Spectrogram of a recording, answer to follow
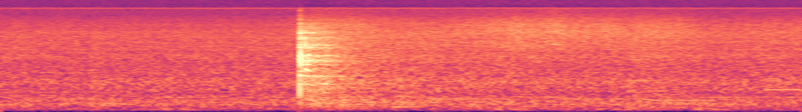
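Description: A single sharp click of a three-cushion carom billiard shot about one and a half seconds in, a cue tip and ivory-hard balls striking, fading quickly; the rest is faint hall tone.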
